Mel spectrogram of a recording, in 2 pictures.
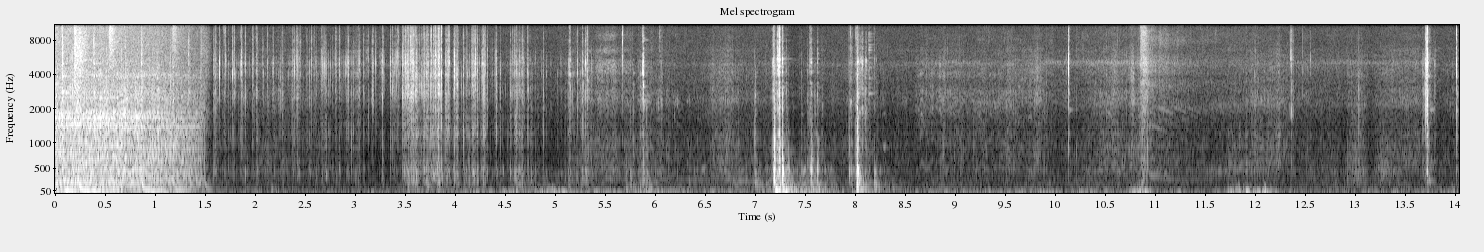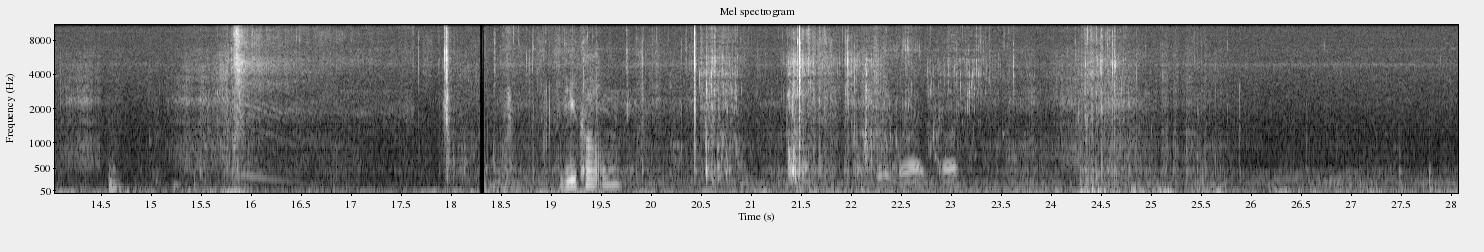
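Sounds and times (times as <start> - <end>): loud thumps: 0.0 - 1.6.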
